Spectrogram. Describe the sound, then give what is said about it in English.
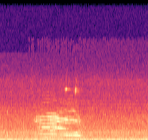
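A single drawn-out meow from a pet cat, about three-quarters of a second long, slightly falling in pitch at the end, over a low steady background hum with no talking. “Uh-oh. I'm being abused by my cat again.”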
